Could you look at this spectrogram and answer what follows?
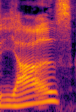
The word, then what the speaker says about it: Yağız: Also Yağız, dieses G, das hat so einen Akzent drauf und das heißt, dass es ein stummes G ist. Genauso wie bei Erdoğmuş.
